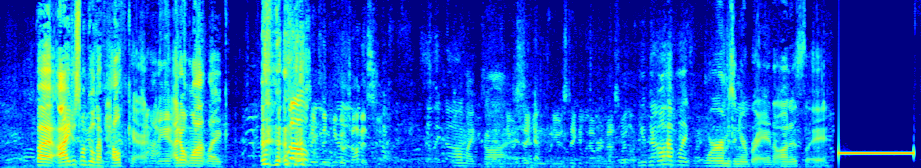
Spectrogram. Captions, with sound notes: But, I just want people to have healthcare, honey. I don’t want, like - (laughs.) Well - (voice off camera) That’s the same thing Hugo Chavez said. Oh my god. You people have, like, worms in your brains, honestly. (Beep.)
